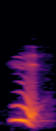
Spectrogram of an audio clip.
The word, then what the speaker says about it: 乐: 这个乐字还有另外一个读音，乐，跟老师读乐，音乐。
